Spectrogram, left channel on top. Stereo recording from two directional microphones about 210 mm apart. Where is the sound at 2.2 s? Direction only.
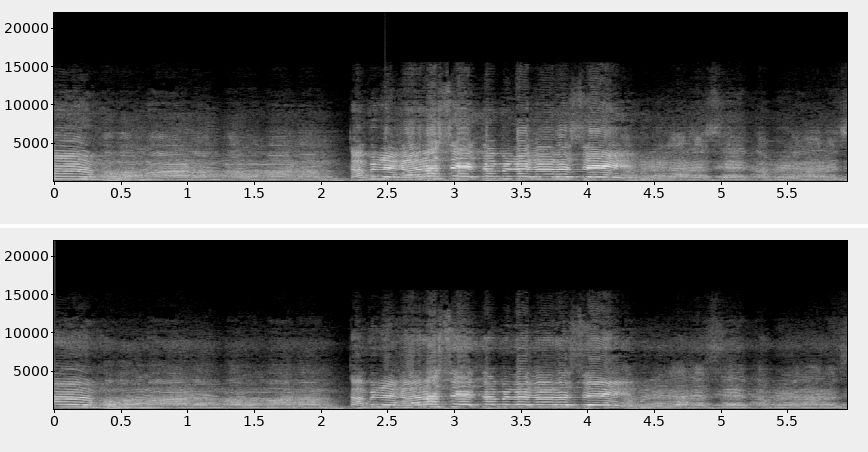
55° right (ahead or behind).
